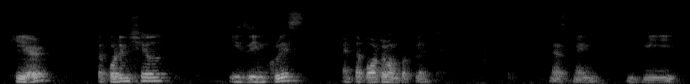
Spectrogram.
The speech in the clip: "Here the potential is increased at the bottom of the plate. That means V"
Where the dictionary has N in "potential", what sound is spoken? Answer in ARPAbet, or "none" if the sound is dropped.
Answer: N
